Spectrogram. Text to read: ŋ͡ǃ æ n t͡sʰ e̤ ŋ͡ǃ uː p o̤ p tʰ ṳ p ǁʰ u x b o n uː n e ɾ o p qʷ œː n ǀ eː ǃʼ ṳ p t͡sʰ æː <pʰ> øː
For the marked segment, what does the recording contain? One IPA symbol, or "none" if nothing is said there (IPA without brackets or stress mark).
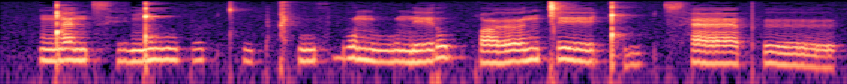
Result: pʰ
